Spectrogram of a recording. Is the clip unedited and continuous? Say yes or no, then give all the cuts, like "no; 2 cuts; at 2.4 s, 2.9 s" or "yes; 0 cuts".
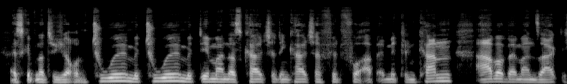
no; 2 cuts; at 1.4 s, 4.7 s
